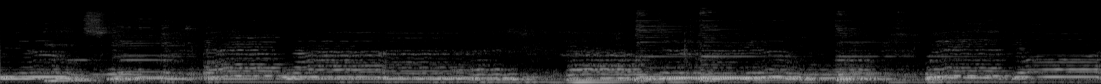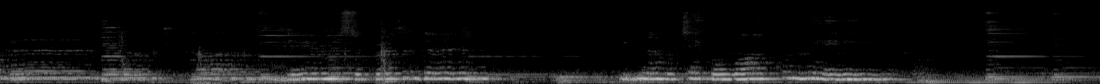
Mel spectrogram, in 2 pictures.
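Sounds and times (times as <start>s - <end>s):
voices singing in harmony: 0.0s - 15.9s.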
